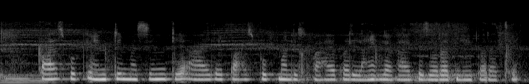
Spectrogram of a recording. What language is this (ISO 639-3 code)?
hne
